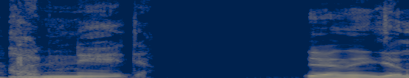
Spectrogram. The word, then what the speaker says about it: Haneda: You Or say Hanada. Canada, Haneda. Canada airport. Haneda.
